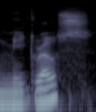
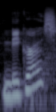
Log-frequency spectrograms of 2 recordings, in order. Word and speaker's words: Migros: So I guess in that region is Migros. Is that how you say it? Yeah, Migros.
